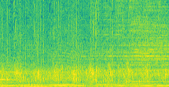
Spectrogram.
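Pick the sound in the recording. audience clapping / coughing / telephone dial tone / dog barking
audience clapping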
